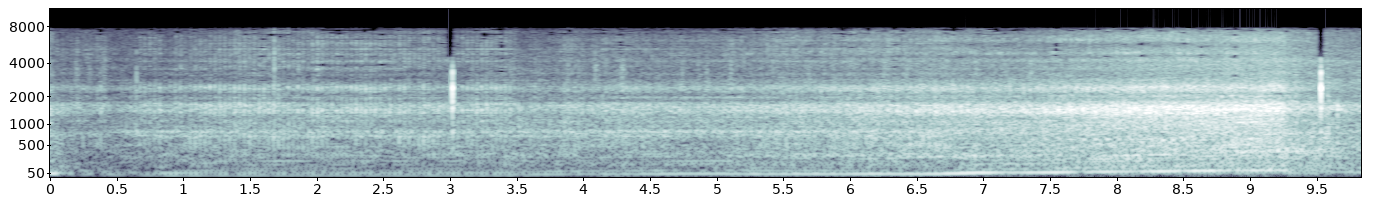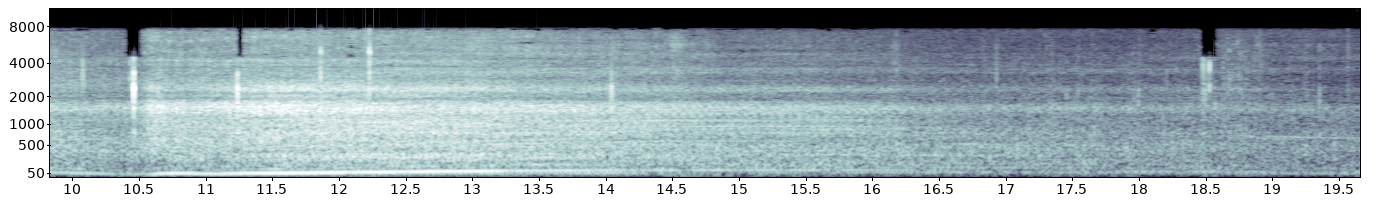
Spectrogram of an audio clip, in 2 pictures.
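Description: Engine of a 1984 International 1954 service crane truck as it drives close past and away. Its sound builds to its loudest about ten to thirteen seconds in, with a brief drop near ten seconds, then fades as the truck pulls off.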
